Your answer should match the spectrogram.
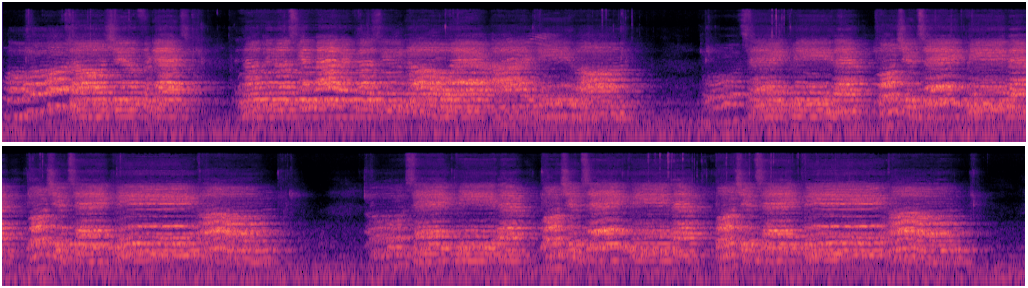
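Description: Mixed choir of teenage voices singing together in long phrases, with brief breaks between phrases.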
